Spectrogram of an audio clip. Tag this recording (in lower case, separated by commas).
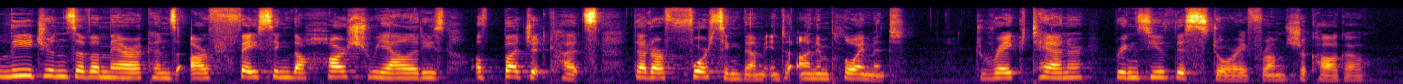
speech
